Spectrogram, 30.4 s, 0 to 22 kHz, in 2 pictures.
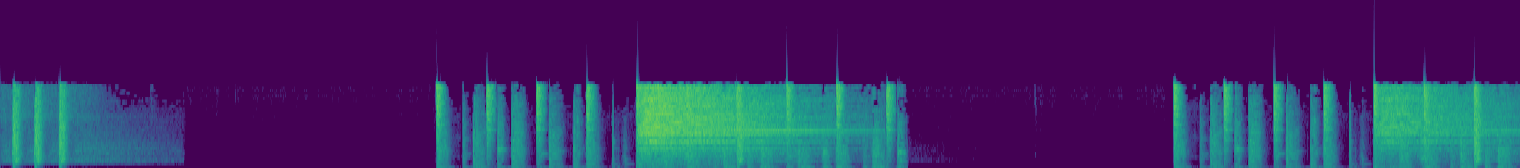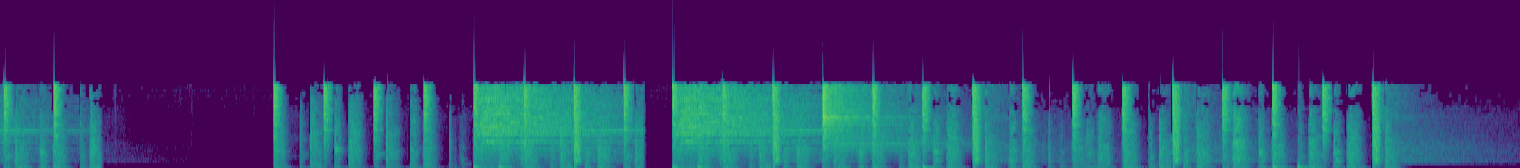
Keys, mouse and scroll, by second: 5.5 F1, 10.3 ctrl+l, 10.8-11.3 drag, 13.3 alt+w, 13.8 Return, 14.0 Escape, 15.2 F1, 15.5 F1.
